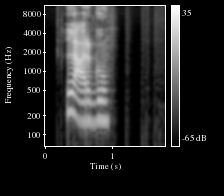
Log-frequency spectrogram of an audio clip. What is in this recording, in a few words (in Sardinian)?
"Largu", sardu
